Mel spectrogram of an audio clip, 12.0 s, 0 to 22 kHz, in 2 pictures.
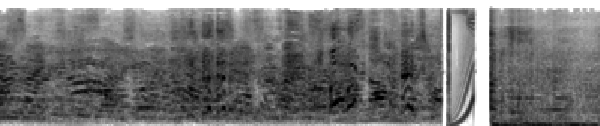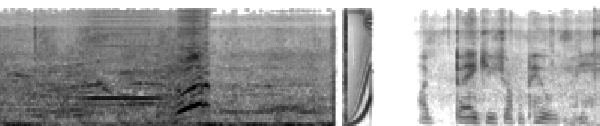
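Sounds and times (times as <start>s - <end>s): bass-heavy party music: 4.9s - 9.4s.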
